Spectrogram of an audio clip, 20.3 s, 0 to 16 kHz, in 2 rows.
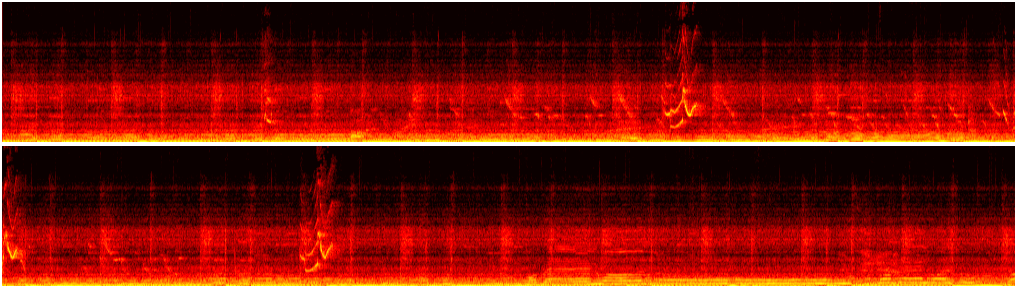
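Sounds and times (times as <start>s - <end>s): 
steady low tonal humming background: 0.0s - 20.1s
small pet bird chirping: 2.6s - 2.9s, 4.1s - 13.7s.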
